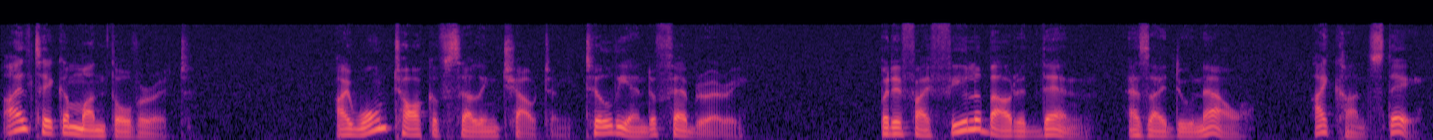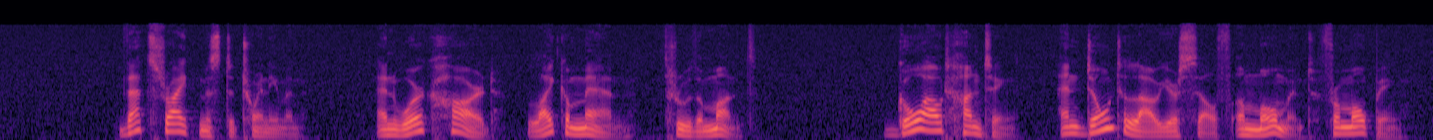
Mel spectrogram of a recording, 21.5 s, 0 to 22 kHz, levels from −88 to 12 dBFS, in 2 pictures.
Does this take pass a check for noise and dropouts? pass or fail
pass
